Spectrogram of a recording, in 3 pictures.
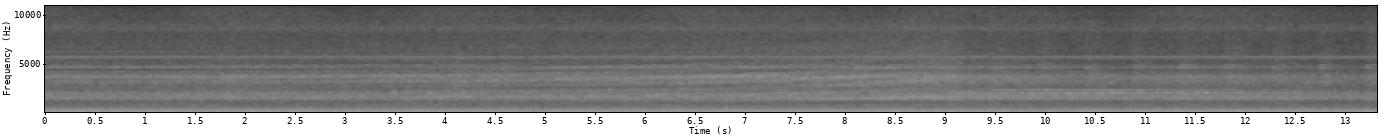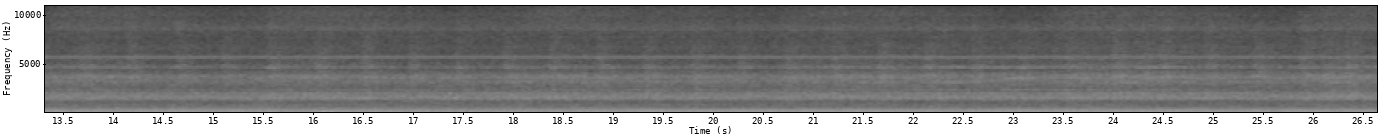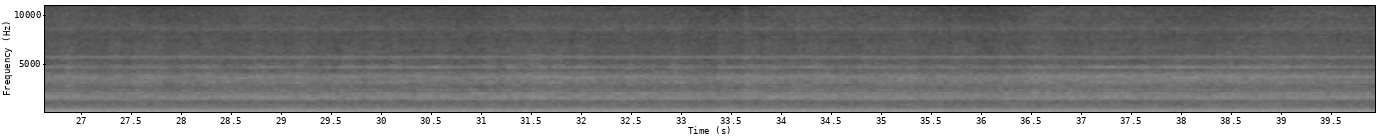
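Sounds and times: rowing machine flywheel whir: 0.0s - 39.9s.

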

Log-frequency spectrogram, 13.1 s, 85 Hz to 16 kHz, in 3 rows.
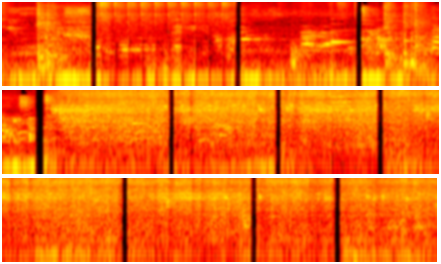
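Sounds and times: fritters sizzling in hot oil: 4.9s - 13.0s.

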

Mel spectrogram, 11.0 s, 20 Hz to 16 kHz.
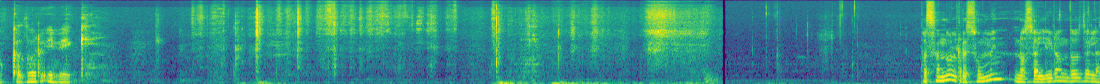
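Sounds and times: cards sliding and rubbing: 1.8s - 7.2s.

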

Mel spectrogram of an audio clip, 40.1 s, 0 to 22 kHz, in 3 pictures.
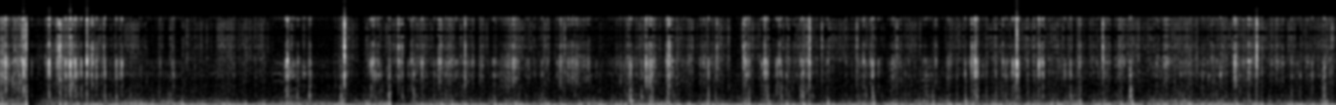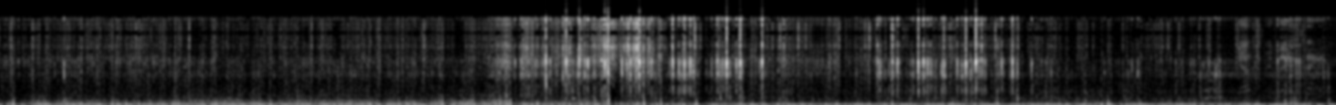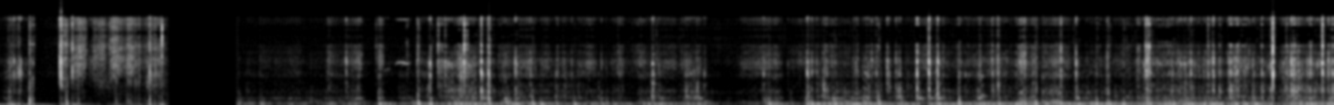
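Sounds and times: bike knocking and rattling: 0.0s - 28.4s, 29.1s - 40.0s
wind and tyre rumble: 0.0s - 28.4s, 29.1s - 40.0s.

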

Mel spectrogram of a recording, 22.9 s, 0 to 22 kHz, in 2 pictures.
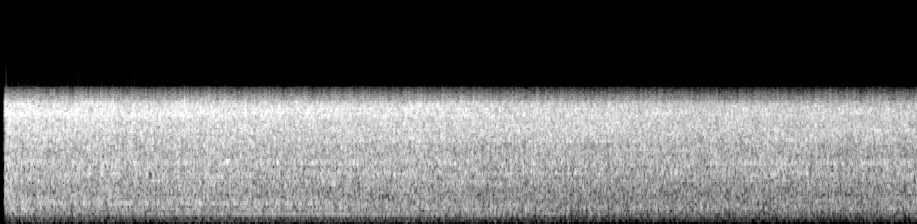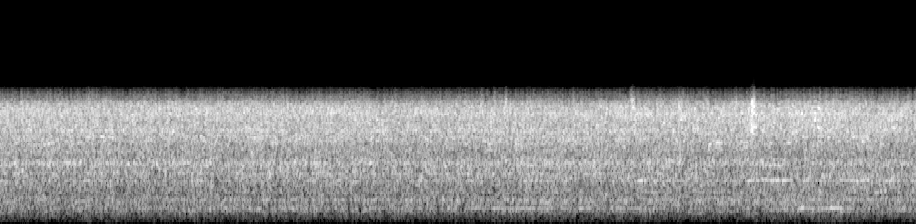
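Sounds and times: car road and engine noise: 0.0s - 22.9s
faint hum: 0.1s - 22.9s.

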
